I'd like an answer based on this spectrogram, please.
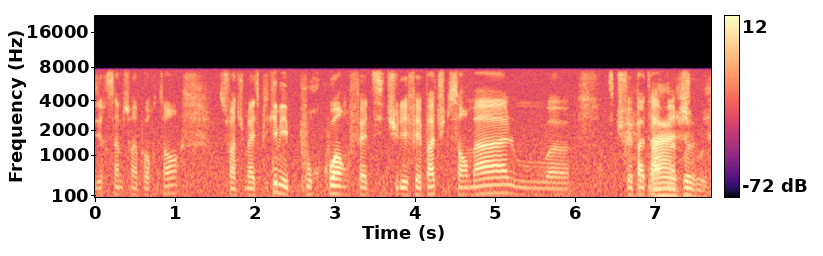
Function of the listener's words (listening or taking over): taking over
